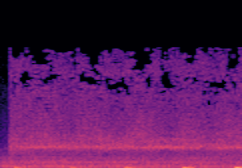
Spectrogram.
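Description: Pump bottle of makeup setting spray misting the face: a steady hiss with soft low thumps about every half second.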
